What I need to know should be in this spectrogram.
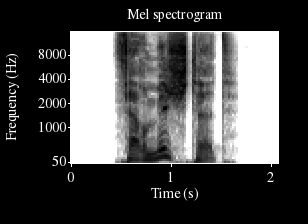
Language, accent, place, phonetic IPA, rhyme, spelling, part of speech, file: German, Germany, Berlin, [fɛɐ̯ˈmɪʃtət], -ɪʃtət, vermischtet, verb, De-vermischtet.ogg
- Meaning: inflection of vermischen: 1. second-person plural preterite 2. second-person plural subjunctive II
